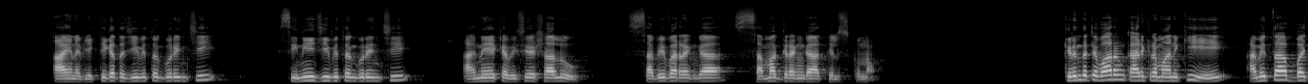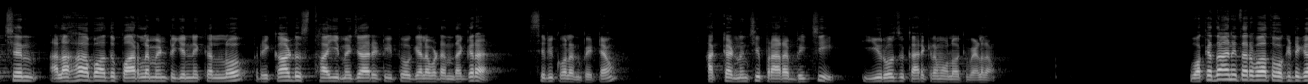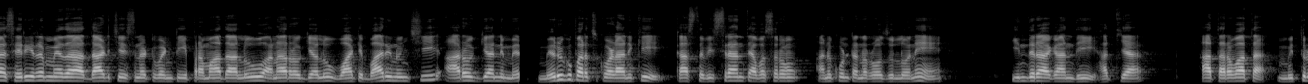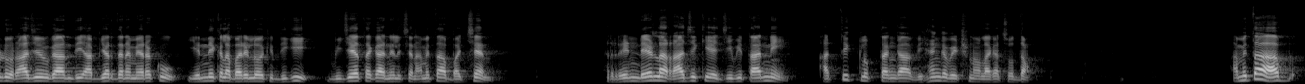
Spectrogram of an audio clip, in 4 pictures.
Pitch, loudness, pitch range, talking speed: 160 Hz, -25 LUFS, 150-175 Hz, 90 wpm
